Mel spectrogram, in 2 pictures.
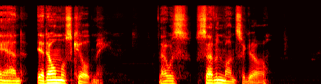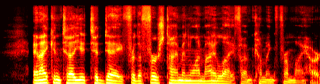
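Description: Speaking in an American accent, a man uses medium pitch, ordinary pitch variation and a moderate pace. His loudness swings widely, in a very clean recording with a silent background. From Wisconsin, US Midwest (Milwaukee). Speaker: motivational speaker. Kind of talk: casual interview chat. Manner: animated.

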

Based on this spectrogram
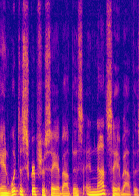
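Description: A man uses a normal speaking voice at a medium pitch and moderate pace. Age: 50s. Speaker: radio talk show host. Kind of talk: roundtable discussion.

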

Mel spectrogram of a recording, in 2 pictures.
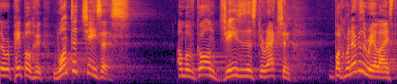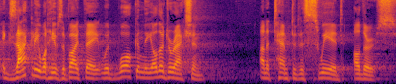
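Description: At a moderate pace, a man with a Northern Irish accent speaks at a fairly high pitch with lively intonation. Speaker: preacher. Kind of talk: sermon.

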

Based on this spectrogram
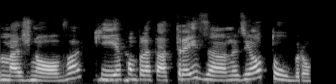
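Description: A woman is speaking. Her pace is moderate. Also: dry, close sound with no echo. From Brazil, Recife (Pernambuco). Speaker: confectionery business owner. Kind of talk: interview testimony.

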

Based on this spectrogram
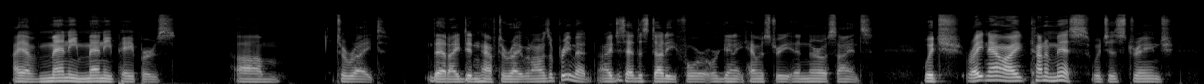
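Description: An unremarkable speaking voice from a man, medium in pitch with ordinary variation, at a moderate pace against a quiet background. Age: young. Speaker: college student podcast co-host. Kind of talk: casual chat.

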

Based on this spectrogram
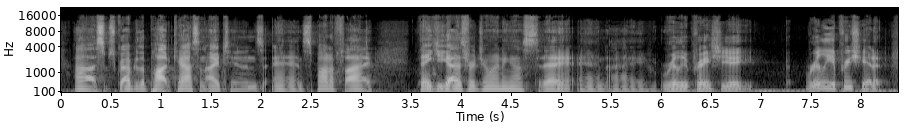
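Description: A man with an American accent and a fairly low pitch speaks at a moderate pace in an unremarkable speaking voice, on a very clean recording with a silent background. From Arizona. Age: 20s. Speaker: podcast host, filmmaker. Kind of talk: casual interview.

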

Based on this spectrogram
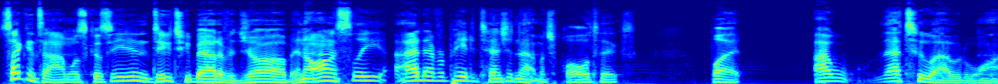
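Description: A man speaks at a very fast clip with very wide swings in pitch. The recording is very clean, with a silent background. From Pittsburgh. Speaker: podcast co-host, music producer. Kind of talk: casual chat.

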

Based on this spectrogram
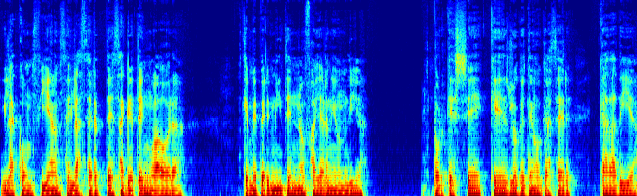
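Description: In a dark, mellow tone, a man speaks at a fairly low pitch with monotone, flat intonation. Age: 20s. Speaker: personal development podcaster. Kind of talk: motivational monologue. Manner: emphatic.

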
